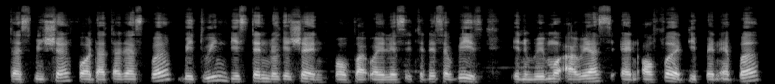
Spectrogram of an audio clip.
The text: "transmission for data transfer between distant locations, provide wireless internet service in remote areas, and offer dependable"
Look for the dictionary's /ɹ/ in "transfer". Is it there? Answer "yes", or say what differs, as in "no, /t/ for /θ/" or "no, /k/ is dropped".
no, /ɹ/ is dropped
